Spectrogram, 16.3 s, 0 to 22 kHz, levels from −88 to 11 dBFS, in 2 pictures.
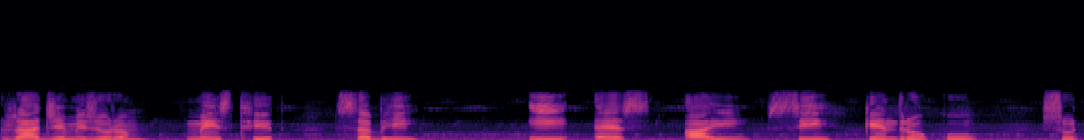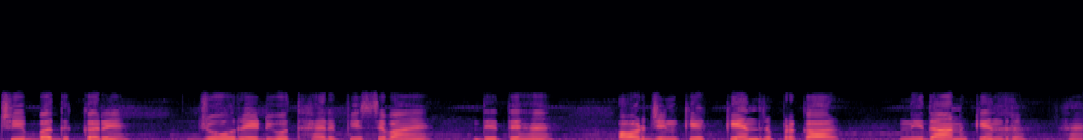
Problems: constant background noise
